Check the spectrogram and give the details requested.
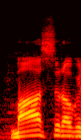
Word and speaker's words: Mars: 마르스라고 하는 곡인데요. 마르스요? 네네. 마스라고 읽어야 되는 거예요? 마스라고 해야죠.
